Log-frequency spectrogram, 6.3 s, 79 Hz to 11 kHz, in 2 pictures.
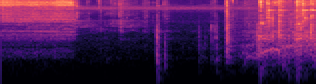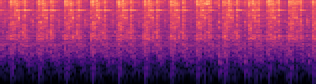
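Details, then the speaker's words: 1990 Club Car golf cart engine on near-dead battery: catches in ragged, uneven pops about four a second, never runs; fuel filter not filling, suspected wrong replacement carburetor. "okay okay well I finally got it to fire a few times"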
